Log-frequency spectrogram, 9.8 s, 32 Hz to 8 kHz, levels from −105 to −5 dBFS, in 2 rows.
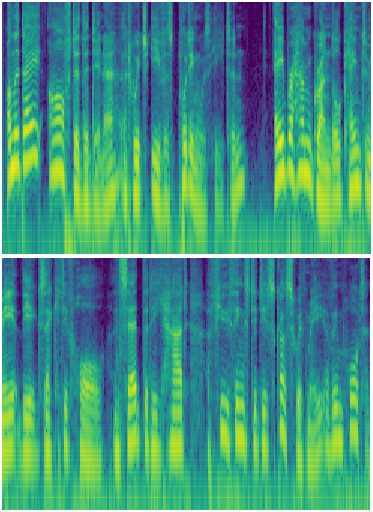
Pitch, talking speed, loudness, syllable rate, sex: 130 Hz, 215 wpm, -20 LUFS, 5.8 syllables/s, male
